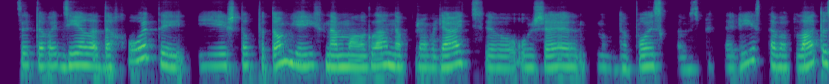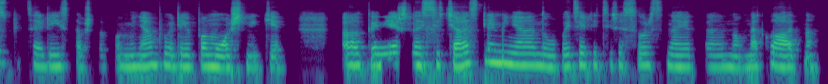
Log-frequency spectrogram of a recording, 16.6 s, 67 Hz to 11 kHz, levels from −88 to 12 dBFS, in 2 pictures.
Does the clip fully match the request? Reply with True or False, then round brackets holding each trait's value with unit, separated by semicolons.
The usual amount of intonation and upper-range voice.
False (2.0 semitones; 200 Hz)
